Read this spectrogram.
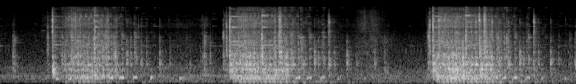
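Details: Cheap inverter generator stored a year in dusty humid barn, old gas topped with about a cup of fresh gas plus stabilizer: catches after a few pulls and settles into steady running; starts and runs normally.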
